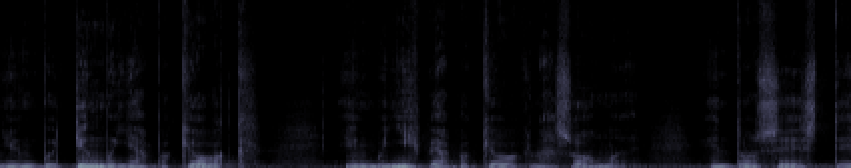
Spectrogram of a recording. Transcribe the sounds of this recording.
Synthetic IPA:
ɲɨŋbɨt̪ʲɨŋbɨɲahpakjoβak | ɲɨŋbɨɲihpʲjahpakjoβaknahsohmɨ̰ | ent̪onsesest̪e

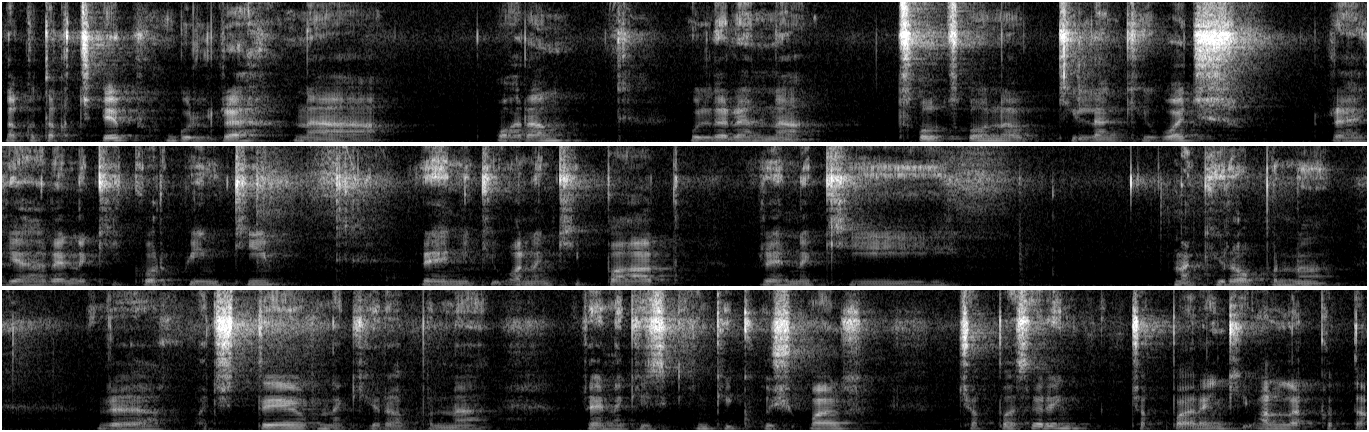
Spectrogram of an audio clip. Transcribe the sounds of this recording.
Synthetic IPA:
laqʼot̪aq͡χt͡ʃʼeɓ̥wilɾexna | waɾam | wilaɾehna | t͡sʼot͡sʼonakʰilaŋkʰiwat͡ʃ | ɾehjahaɾeʔnakikʰoɾpiːŋkʰiːɓ̥ɾehnakiɓanaŋkʰipaːt̪ | ɾehnaki | nakiɾapana | ɾewat͡ʃt̪eːwnakʰiɾapana | ɾehnakisi̥kʼiŋkikʼuʃɓal | t͡ʃaq͡χ̚pasaɾeŋt͡ʃaq͡χ̚pa̰ɾeŋkiɓanlaχpat̪a

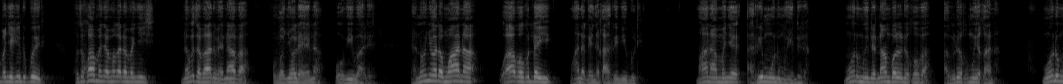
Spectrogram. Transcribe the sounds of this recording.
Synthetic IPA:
maɲeʃiːnduk̬weli | xut͡sixwamaɲamaŋɡanamaɲiʃi̥ | naβut͡saβaːnduβenaβa | uβaɲo̞leena | xuβiβalile | nanuɲo̞lamwaːna | waβaβulaji | mwanakeɲexaɾiβiβuli | mwanaːmaɲeaɾimuːndumuiːndiɾa | muːndumuiːndiɾanambalolixuβaː | βulexumwixana | muːndum

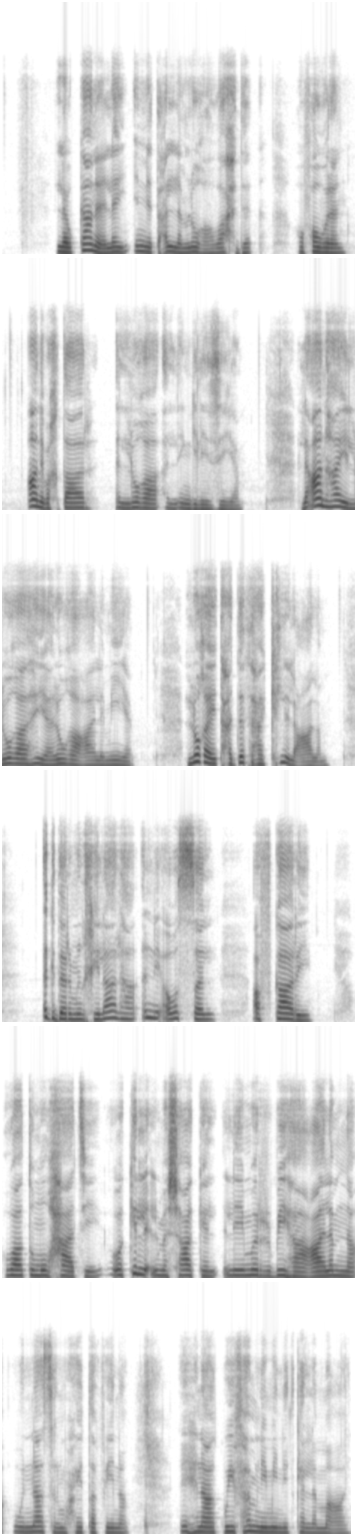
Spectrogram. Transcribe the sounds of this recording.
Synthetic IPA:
lawkaːnʕalaːʔɪnːiat̪ʕalːamlʊɣawaːħɪd̪a | wfawɾˤɑn | ʔaːnibaxt̪ɑːɾˤ | ɪlːʊɣaɪlʔɪnɡɪliːzɪjːa | lʔaːnɦaːjɪlːʊɣaɦɪjːalʊɣaʕaːlamɪjːa | lːʊɣajɪt̪ħad̪ːaθhakɪlːɪlʕaːlam | ʔaɡd̪ɑɾˤmɪnxɪlaːlhaʔɪnːiʔɑ̰wɑsˤːɨl | ʔafkɑːɾi | wɪt̪ˤʊmuːħaːt̪ʰiwɪkɪlːɪ̰lmaʃaːkɪlɪlːijmʊrːbiːɦaʕaːlamnawɪnːaːsɪlmʊħiːt̪ˤɑfiːna | ɦɪnaːkwɪjɪfhamnimiːnjɪt̪kalːamːaʕaj

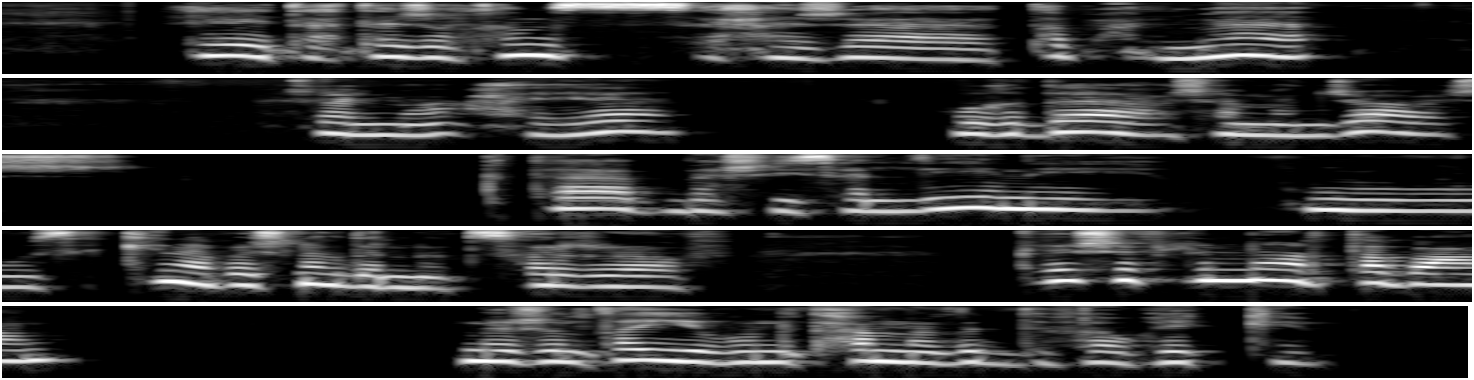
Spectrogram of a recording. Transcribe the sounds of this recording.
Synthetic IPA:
ʔeːt̪ɪħt̪aːʒɪlxamsħaːʒaːˤɑbʕɑnmaːʔ | ħaʒaːlmaːʔħajaːʔ | wɪɣd̪aːʕaʃaːnmanʒaʕʃ | kt̪aːbːaːʃjsalːiːni | wsḁkːiːnabaːʃnɪɡ̚d̪ɑɾˤnɪt̪sˤɑrˤːɑf | kaːʃɪflɪnːɑːɾˤt̪ˤɑbʕɑn | baːʃnt̪ˤɑjːɪbwnɪt̪ħamːabɪd̪ːɪfawheːkːi

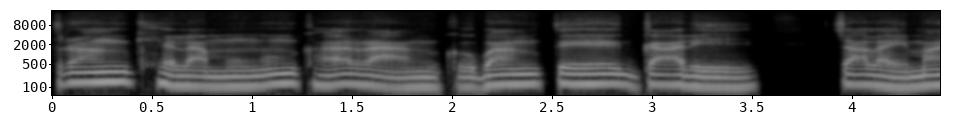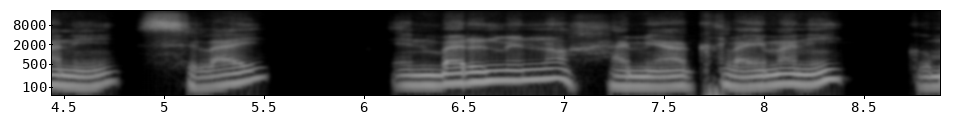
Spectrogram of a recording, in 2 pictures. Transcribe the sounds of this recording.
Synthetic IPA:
tɾaŋkʰɛlamuŋuŋkʰaɾaŋkɯbaŋteɡaɾi | t͡ʃalajmanisilaj | enbajɾɔnmennɔhamijakʰɯlajmani | kɯm

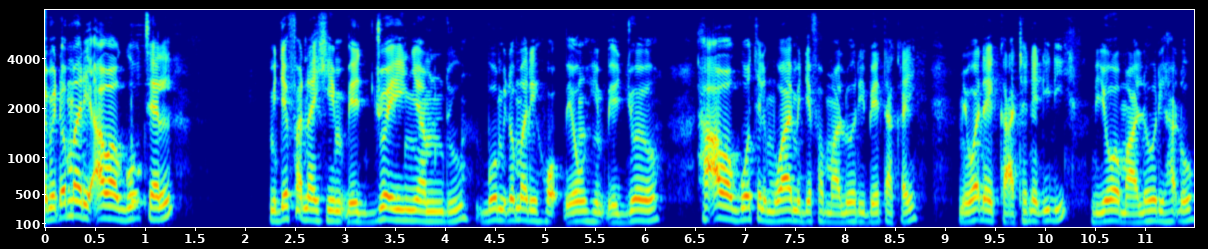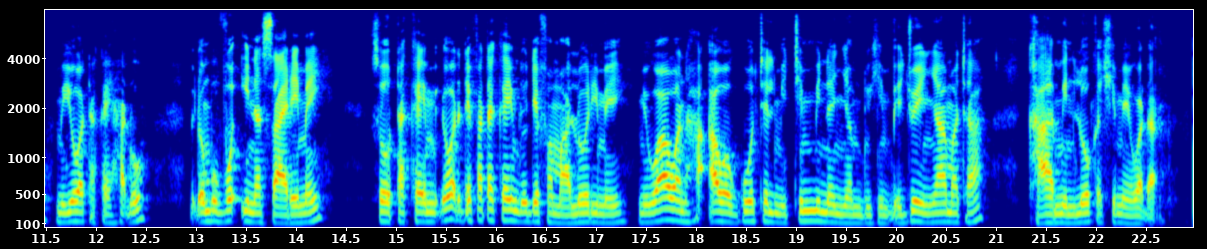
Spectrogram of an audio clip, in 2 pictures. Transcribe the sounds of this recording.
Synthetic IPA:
tɔmiɗɔmaɾiʔawaɡɔtɛl | midɛfanahimɓɛd͡ʒɔjɲamdubɔmiɗɔmaɾiɦɔɓːɛɔnɦimɓɛd͡ʒɔjɔ | haʔːwaɡɔtɛlmiwamidɛfamaloɾibɛtakaj | miwaɗajka̰tanɛɗiɗimijɔwamaloɾiɦaɗɔmijɔwatakːajɦaɗɔ | miɗɔmbɔvoʔinasaɾɛmaj | sɔtakːajmiɗɔwaɗadɛfatakːajmiɗɔdɛfamaloɾimajmiwawanɦa̰ʔawaɡɔtɛlmitimːinaɲamduhimɓɛd͡ʒojɲamata | kʰaminlɔkat͡ʃimajwaɗa̰

